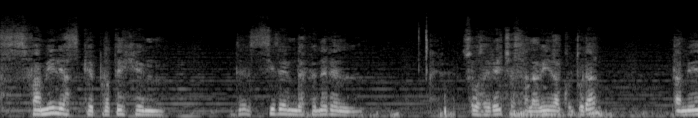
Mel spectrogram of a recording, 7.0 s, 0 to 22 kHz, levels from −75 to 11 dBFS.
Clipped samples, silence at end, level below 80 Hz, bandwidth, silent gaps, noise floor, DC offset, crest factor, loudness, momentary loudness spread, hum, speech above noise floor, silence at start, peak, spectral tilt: under 0.1%; 0 s; -46 dBFS; 8.8 kHz; none; -39 dBFS; under 0.1%; 14 dB; -18 LUFS; 18 LU; none; 22 dB; 0 s; -4 dBFS; -7 dB/octave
